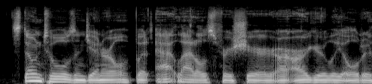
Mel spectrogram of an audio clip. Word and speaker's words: atlatl: And when we got to, or not we, like when the Europeans arrived in the Americas, we called it the atlatl, which is how you say atlatl, because that was the Nahuatl or the Aztec word for it.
